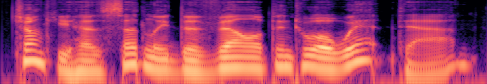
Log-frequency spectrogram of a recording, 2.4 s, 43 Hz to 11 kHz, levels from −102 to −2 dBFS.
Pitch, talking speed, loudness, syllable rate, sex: 125 Hz, 195 wpm, -19 LUFS, 6.9 syllables/s, male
